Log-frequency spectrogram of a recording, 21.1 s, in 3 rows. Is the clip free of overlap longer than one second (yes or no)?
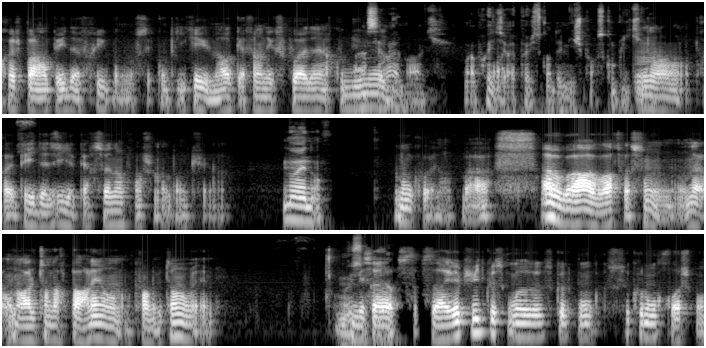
yes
